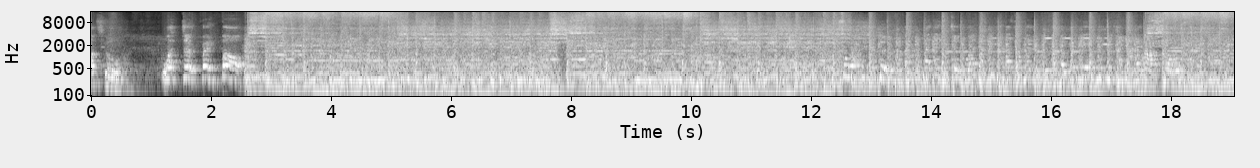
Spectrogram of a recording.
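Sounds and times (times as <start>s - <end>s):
punk rock band playing: 2.5s - 19.0s
drum strokes: 2.6s - 19.0s.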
